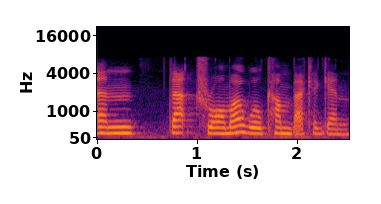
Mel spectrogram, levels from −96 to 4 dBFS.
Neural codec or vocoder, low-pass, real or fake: none; 7.2 kHz; real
